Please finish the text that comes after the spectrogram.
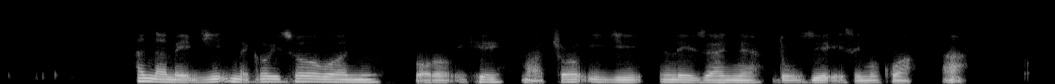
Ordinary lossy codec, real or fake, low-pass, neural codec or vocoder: Opus, 32 kbps; fake; 5.4 kHz; codec, 16 kHz in and 24 kHz out, 0.9 kbps, LongCat-Audio-Codec, fine tuned four codebook decoder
